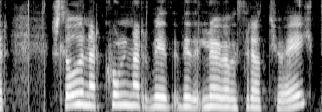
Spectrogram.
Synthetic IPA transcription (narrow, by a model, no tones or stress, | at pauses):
ɛɾ̥st̪loːwðɪnaɾ̥kʰowlnaɾvɪðvɪðlœːɣavɛɣθɾjaːwt̪ʰiɔejht̪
